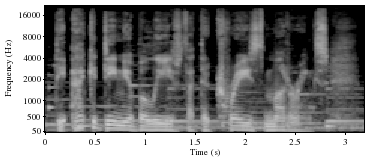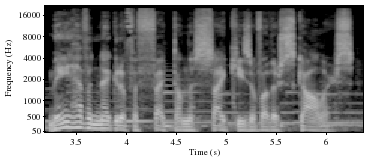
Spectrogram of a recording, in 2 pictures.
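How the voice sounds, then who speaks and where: A man voicing a stern, solemn former law enforcer in a video game, speaking bluntly and formally. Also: sits low. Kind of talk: video game character dialogue.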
